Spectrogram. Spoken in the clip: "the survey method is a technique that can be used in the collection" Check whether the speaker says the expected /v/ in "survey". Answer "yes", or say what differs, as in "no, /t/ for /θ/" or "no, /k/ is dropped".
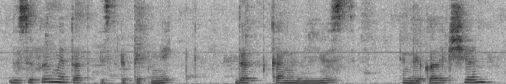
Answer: no, /p/ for /v/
